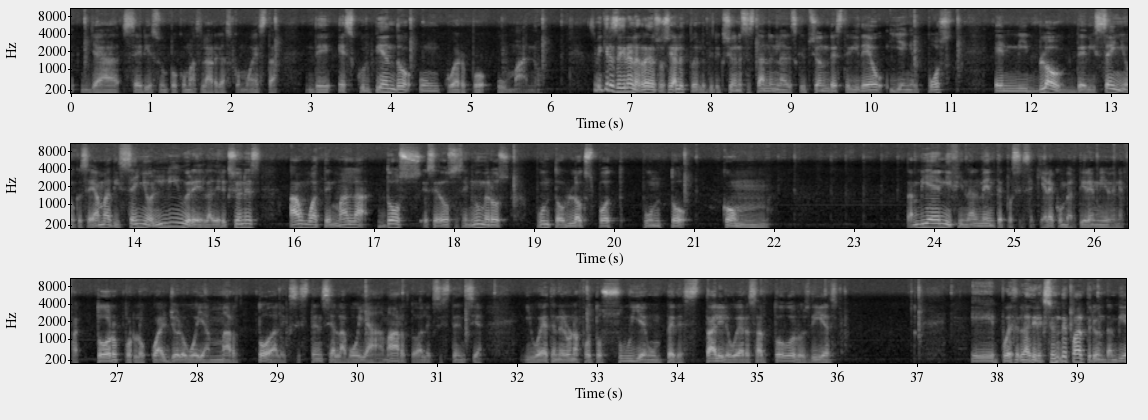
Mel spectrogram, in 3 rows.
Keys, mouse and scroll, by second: 0.1 ctrl+middle click, 1.1-3.3 ctrl+drag, 3.4 ctrl+click, 4.6 ctrl+middle click, 5.2 ctrl+click, 6.2 ctrl+middle click, 6.9-8.8 ctrl+drag, 8.8 ctrl+middle click, 9.5-10.6 ctrl+drag, 10.7 ctrl+middle click, 11.4 ctrl+shift+middle click, 11.9-15.4 ctrl+shift+drag, 15.5-19.0 ctrl+drag, 19.1 ctrl+middle click, 19.9 shift+middle click, 20.1 shift+middle click, 20.5-21.7 shift+middle drag, 21.8-29.8 ctrl+drag, 30.1 ctrl+middle click, 30.6 shift+middle click, 31.1 shift+middle click, 31.2-32.7 shift+drag, 32.7 shift+middle click, 33.8-36.9 ctrl+drag, 37.0 ctrl+click, 37.9 ctrl+shift+click, 38.6 shift+click, 39.1 click.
